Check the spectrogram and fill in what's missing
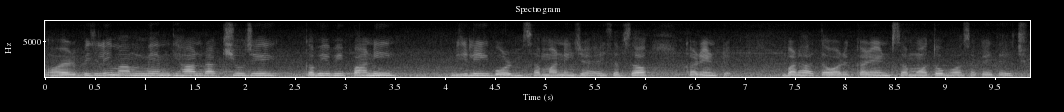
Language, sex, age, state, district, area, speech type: Maithili, female, 18-30, Bihar, Supaul, urban, spontaneous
